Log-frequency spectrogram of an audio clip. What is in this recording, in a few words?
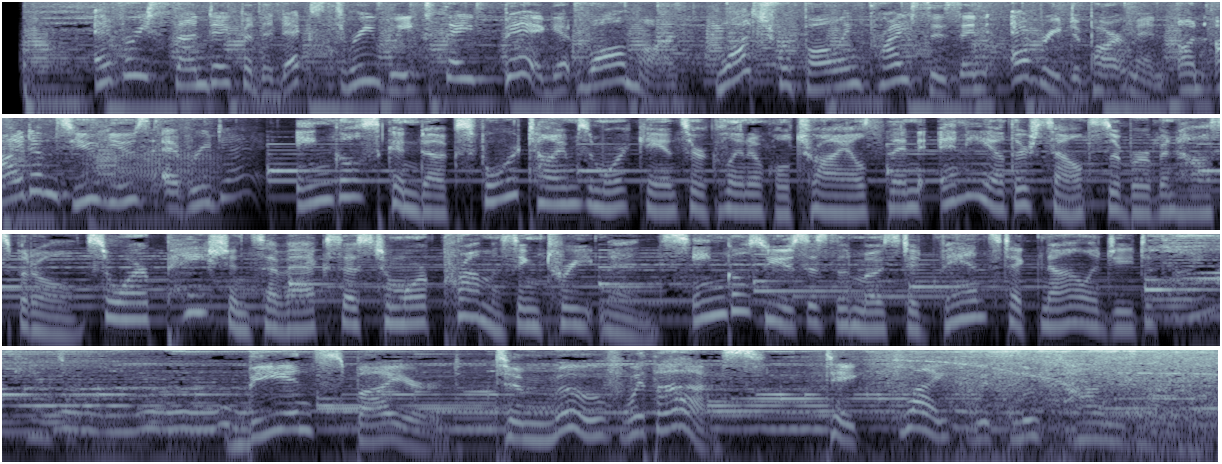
Commercial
